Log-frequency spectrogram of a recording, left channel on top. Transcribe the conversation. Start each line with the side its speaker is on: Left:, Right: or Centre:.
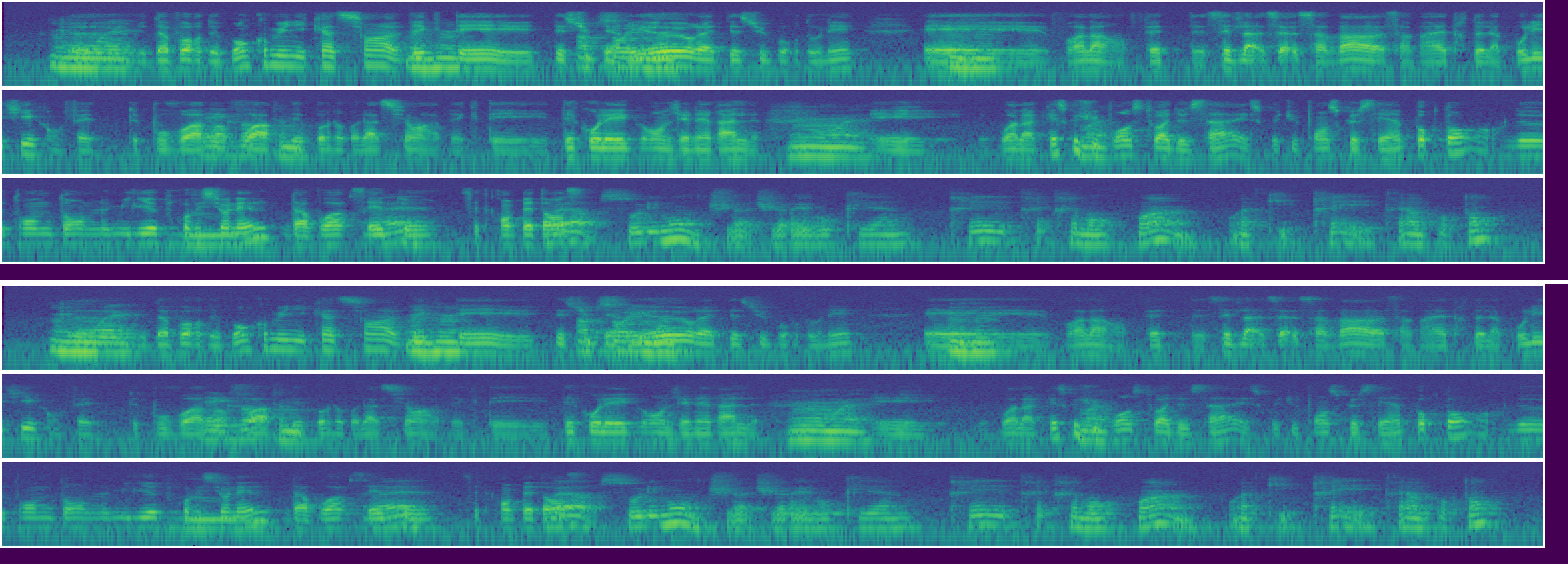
Centre: Mmh,
Left: euh,
Centre: ouais,
Left: d'avoir de bonnes communications avec
Centre: Mhm.
Left: tes, tes supérieurs
Centre: Absolument,
Left: et tes subordonnés. Et
Centre: Mhm.
Left: voilà, en fait, c'est de la, ça, ça va, ça va être de la politique, en fait, de pouvoir
Centre: Exactement,
Left: avoir des bonnes relations avec tes, tes collègues en général.
Centre: Mmh, ouais,
Left: Et voilà, qu'est-ce que
Centre: ouais,
Left: tu penses, toi, de ça? Est-ce que tu penses que c'est important de- dans, dans le milieu professionnel
Centre: Mm.
Left: d'avoir cette,
Centre: ouais,
Left: euh, cette compétence?
Centre: ouais, absolument. Tu as tu as évoqué un très très très bon point, un point qui est très très important,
